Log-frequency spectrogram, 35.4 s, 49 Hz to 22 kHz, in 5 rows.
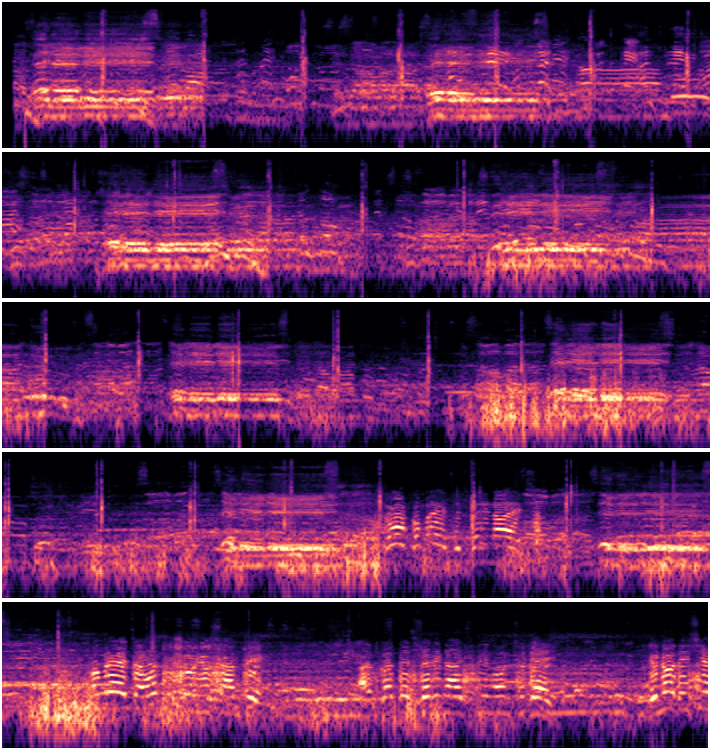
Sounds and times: Outside, urban or manmade: 0.1s - 35.3s
Speech: 1.9s - 8.2s, 25.0s - 26.8s, 29.2s - 31.0s, 31.8s - 35.3s.

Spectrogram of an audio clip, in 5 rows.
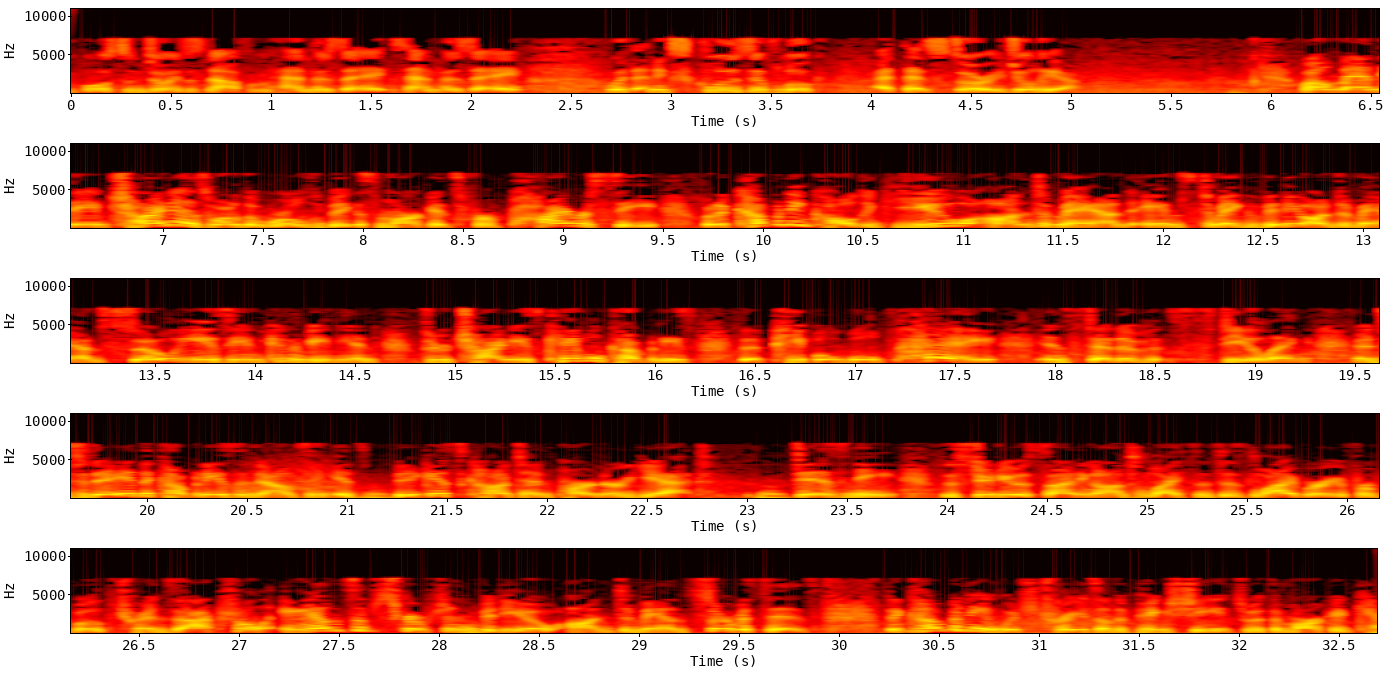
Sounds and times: Speech: 0.0s - 5.0s, 6.2s - 32.6s.

